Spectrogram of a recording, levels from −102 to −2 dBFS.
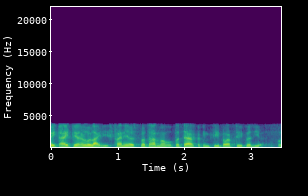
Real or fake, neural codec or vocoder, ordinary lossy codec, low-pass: fake; codec, 16 kHz in and 24 kHz out, 0.6 kbps, FocalCodec, streaming, 4096 codes; none; 3.6 kHz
